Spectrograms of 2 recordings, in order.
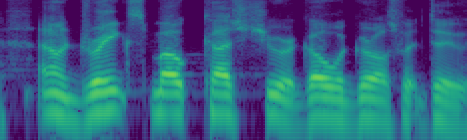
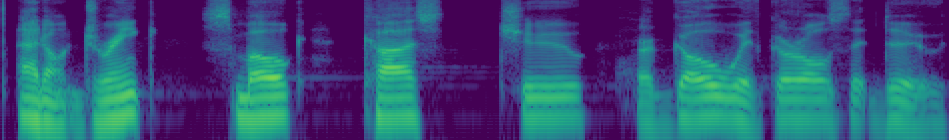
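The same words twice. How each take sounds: First: The phrase is rattled off quickly. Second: The phrase is said at a normal pace.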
